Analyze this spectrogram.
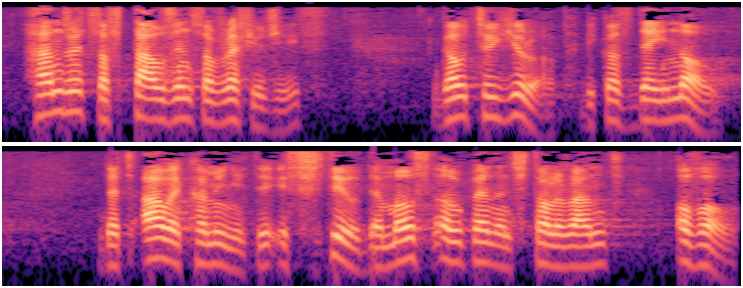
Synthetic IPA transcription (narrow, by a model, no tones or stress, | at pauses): hãndɹɛdsɔft̪awzãnsɔvɹɛfjud͡ʒiz̥ | ɡoʊtʰujuɹɔ̰pbikɔzd̪ejnoʊ | ðæt̪ʰawəkʰɔmjunit̪iʔɪsst̪ɪld̪əmoʊst̪oʊpɛ̃nɛ̃nt̪ɔlɛɹãnt | ɔvɔ̰l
